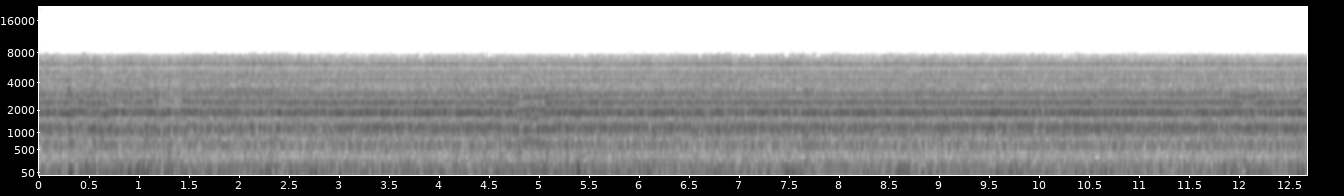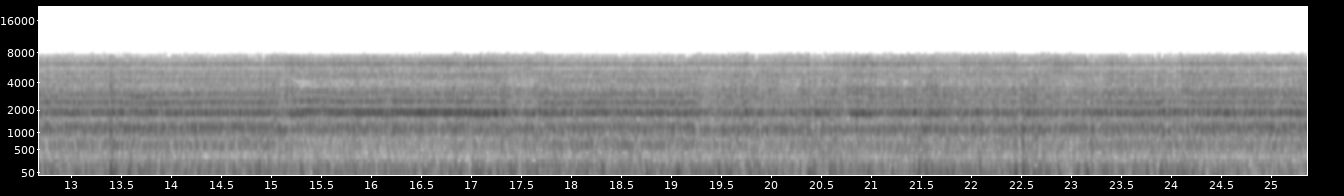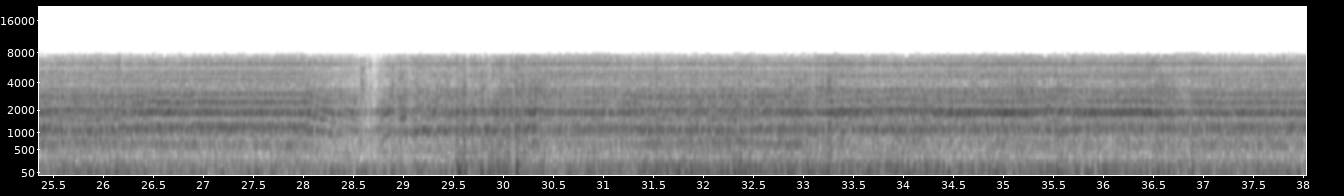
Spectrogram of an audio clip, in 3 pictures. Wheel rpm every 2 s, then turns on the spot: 160, 160, 160, 160, 160, 160, 160, 160, 160, 160, 160, 160, 160, 160, 100, 160, 160, 160, 160.
none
